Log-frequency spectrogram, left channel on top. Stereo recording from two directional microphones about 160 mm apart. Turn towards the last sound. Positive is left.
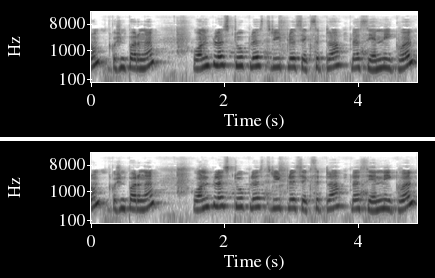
turn(degrees=25)  # may be behind; listen again after turning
